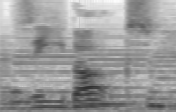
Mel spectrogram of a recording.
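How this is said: The letter is said as zee, American style.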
